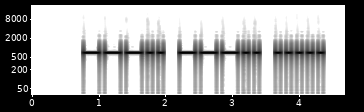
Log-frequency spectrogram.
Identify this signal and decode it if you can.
Morse code, heard as a keyed tone, about 15 wpm, 700 Hz. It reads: 885
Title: Numbers - 3-Digit 15wpm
